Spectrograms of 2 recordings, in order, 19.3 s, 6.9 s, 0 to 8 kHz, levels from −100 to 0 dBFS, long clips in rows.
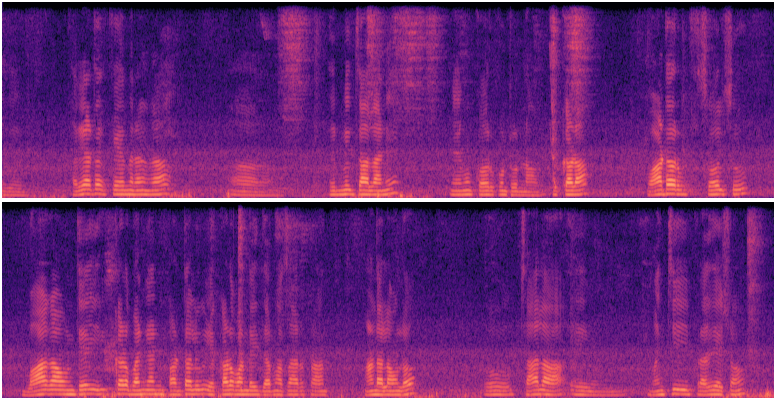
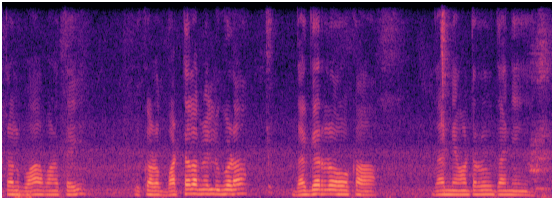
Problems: constant background noise, background conversations at intervals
